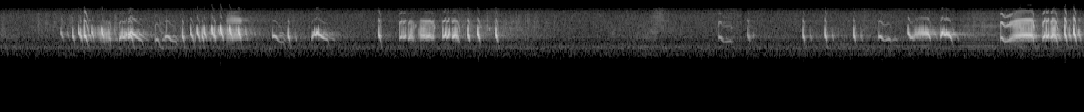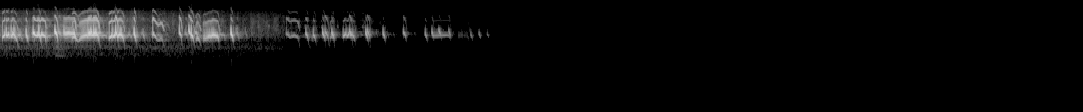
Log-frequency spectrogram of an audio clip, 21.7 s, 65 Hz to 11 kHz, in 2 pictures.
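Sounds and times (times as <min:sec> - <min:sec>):
blue-cheeked bee-eater rolling purring trills: 0:00.6 - 0:05.3, 0:06.5 - 0:15.3.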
